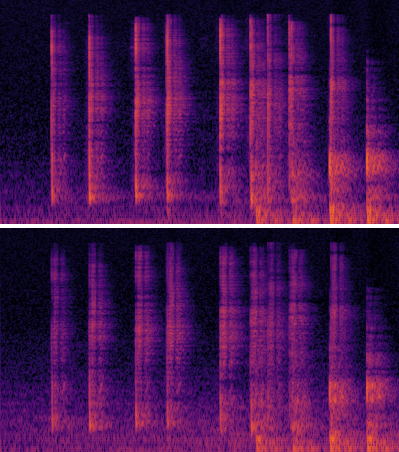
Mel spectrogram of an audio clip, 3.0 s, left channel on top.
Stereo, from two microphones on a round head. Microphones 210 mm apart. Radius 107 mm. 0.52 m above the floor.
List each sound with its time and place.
0.4 s footsteps: 70° left (ahead or behind), 1.7 m; by 2.6 s 55° left (ahead or behind), 3 m
1.9 s knocking: 30° left (ahead or behind), 6 m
